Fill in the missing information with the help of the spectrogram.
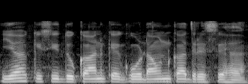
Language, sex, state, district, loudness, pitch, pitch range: Hindi, male, Jharkhand, Palamu, -15 LUFS, 130 Hz, 120-130 Hz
